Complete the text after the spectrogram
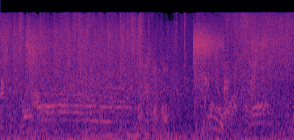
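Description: Energy shields crackle and buzz.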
